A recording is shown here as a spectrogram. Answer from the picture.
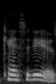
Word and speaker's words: quesadilla: You actually had it right the first time. Did I? Quesadilla. Yes. Is that how you say it? Quesadilla. There you go. So like it's like saying the letter K.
